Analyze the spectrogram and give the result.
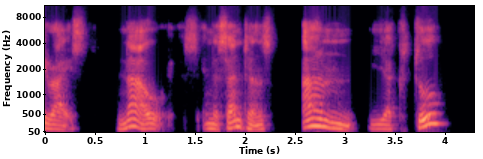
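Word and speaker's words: أن يكتبَ: So if you wrote an yaktubu, it's wrong. You've written it wrong. I know what you're saying, but you've written it wrong. You've said it wrong. It's an yaktuba, right?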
